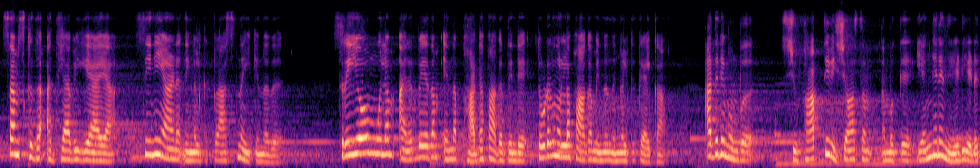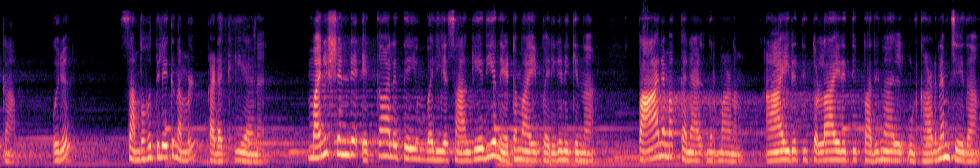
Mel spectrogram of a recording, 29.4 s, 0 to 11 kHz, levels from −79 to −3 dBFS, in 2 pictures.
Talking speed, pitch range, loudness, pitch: 80 wpm, 155-225 Hz, -16 LUFS, 170 Hz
